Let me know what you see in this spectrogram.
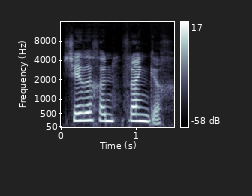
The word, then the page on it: seileachan frangach: gaelic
